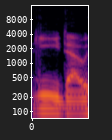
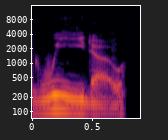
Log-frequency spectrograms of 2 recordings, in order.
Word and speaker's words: Guido: wrong because I said gido he said guy though but it's actually it's a an Italian name and they pronounce it Guido yeah anyway back to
